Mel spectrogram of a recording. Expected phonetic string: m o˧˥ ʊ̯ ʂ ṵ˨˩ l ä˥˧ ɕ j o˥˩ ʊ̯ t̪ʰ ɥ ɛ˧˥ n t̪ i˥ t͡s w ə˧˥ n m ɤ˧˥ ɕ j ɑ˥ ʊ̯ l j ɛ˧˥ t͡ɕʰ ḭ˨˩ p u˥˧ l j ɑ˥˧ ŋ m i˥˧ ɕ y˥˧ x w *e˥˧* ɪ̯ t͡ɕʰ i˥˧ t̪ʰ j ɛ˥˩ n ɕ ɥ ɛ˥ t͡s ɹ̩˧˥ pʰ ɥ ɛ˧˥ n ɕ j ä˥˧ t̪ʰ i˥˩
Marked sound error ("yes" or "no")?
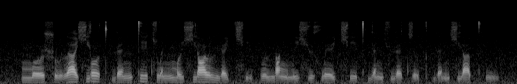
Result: no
